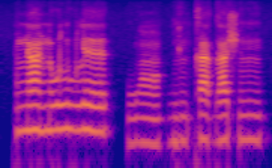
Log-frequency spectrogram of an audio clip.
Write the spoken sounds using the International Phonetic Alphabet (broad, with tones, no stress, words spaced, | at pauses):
nã˦no˦lu˦lɛ˦ | wɔ̃˧ | ɡĩ˧ ka˧ɡa˧ʃĩ˧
